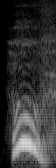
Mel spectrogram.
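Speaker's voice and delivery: loud, high exhale fighting back tears; emotional whew. Real, not acted. Overcome when her aunt shows up, a shaky whew. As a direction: blow out the feeling before it takes over. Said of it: "I'm not gonna get emotional".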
